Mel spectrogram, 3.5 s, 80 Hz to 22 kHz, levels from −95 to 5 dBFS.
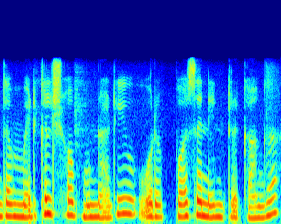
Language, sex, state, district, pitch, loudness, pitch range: Tamil, female, Tamil Nadu, Nilgiris, 220 Hz, -15 LUFS, 210-250 Hz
